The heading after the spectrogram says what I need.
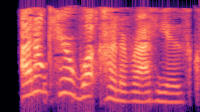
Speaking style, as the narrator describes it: Clary said crossly

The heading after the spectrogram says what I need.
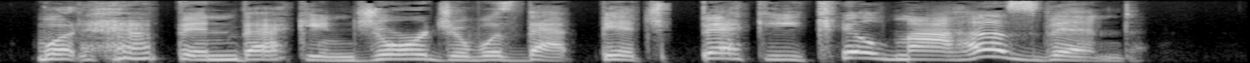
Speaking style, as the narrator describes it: Atkins barked furiously

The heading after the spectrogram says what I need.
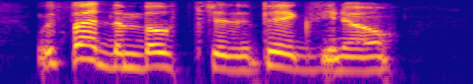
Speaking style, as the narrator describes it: the doctor calls sadly

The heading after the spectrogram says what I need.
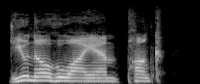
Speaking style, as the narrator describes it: snarls the thick-set Capone

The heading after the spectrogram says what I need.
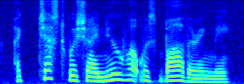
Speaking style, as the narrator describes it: Cassie murmured

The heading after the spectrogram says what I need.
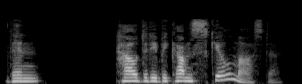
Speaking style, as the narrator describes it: I asked quietly

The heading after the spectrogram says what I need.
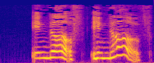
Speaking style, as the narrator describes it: cried one of the ladies of the party, traces of hilarity still in her voice

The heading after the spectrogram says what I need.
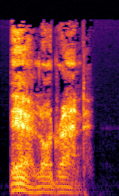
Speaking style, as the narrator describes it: Huron whispered

